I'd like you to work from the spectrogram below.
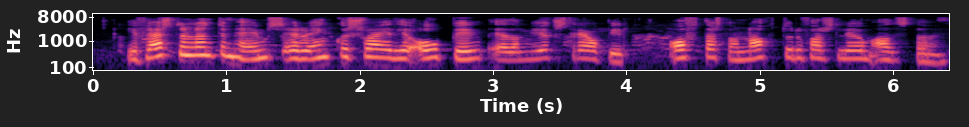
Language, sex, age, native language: Icelandic, female, 50-59, Icelandic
